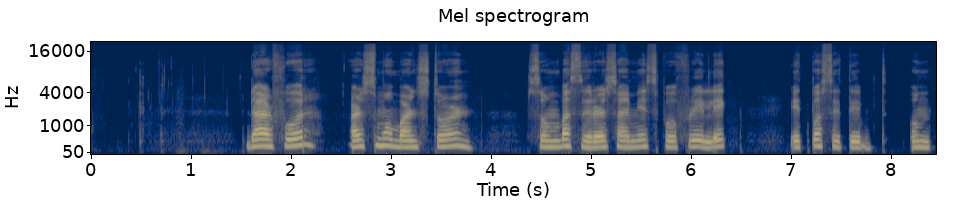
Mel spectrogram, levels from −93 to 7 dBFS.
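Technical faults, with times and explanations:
Nothing technical stands out here; the speech comes across without any audible faults at any point.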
